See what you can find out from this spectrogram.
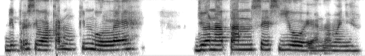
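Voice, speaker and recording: A woman's voice: fairly high pitch, flat delivery, measured pace, vocal fry. Young woman facilitating a video call. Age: young adult. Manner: polite, reads rules out one by one with soft fillers. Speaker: discussion facilitator. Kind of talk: leading an online group discussion.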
